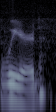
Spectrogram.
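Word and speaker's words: wyrd: the weird and uh it is pronounced weird uh i looked it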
